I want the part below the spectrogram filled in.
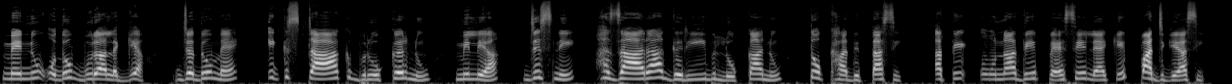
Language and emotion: Punjabi, disgusted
